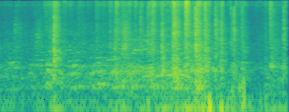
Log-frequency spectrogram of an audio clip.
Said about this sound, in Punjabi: ਇਹ ਹੈ ਕਬੂਤਰ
